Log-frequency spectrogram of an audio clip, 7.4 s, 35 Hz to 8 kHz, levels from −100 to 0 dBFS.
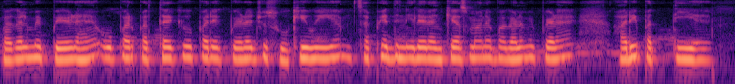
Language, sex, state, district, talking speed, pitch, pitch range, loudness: Hindi, male, Jharkhand, Jamtara, 230 wpm, 185 Hz, 180-195 Hz, -28 LUFS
